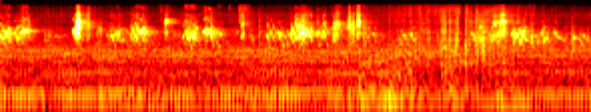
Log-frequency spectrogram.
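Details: Shrill lovebird squawks and chirps come in uneven bursts, one sharp loud note early and a steady chattering flow afterward, set against a low droning hum.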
